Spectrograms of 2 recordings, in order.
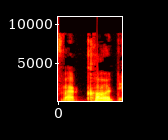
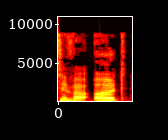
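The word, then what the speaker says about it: Tzvaot (צבאות): Rabbi Yossi Omer, as far as I'm concerned, that name that you keep listing of Tzvakot is not to be pronounced Tzvakot, it's pronounced Tzvaot,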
